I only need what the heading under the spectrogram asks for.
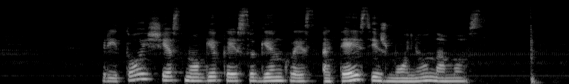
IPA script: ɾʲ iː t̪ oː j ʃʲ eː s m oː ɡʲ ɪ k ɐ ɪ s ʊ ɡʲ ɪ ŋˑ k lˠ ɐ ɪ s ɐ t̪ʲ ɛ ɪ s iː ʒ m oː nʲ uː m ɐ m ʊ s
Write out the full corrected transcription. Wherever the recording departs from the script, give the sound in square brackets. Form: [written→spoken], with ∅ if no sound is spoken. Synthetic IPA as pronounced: ɾʲ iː t̪ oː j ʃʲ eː s m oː ɡʲ ɪ k ɐ ɪ s ʊ ɡʲ ɪ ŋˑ k lˠ ɐ ɪ s ɐ t̪ʲ ɛ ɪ s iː ʒ m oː nʲ uː [m→n] ɐ m ʊ s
